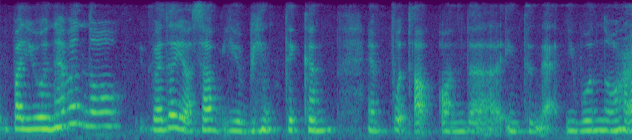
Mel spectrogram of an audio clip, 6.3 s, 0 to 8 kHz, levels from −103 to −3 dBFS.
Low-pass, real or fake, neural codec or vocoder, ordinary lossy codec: 7.2 kHz; real; none; Opus, 32 kbps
